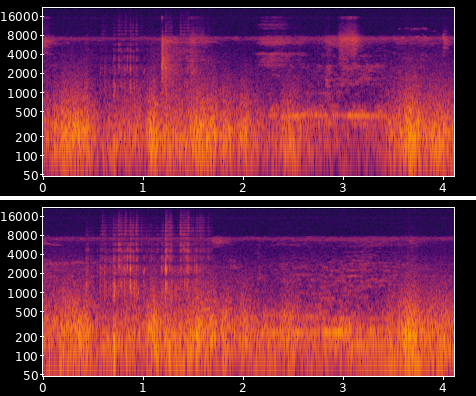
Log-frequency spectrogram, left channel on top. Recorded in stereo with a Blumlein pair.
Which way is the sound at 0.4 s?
25° right.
